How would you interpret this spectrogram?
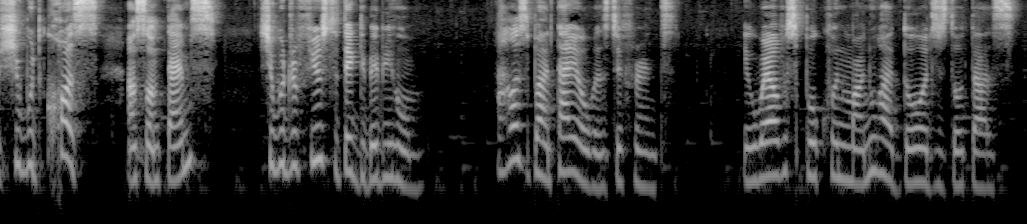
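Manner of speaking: ordinary delivery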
